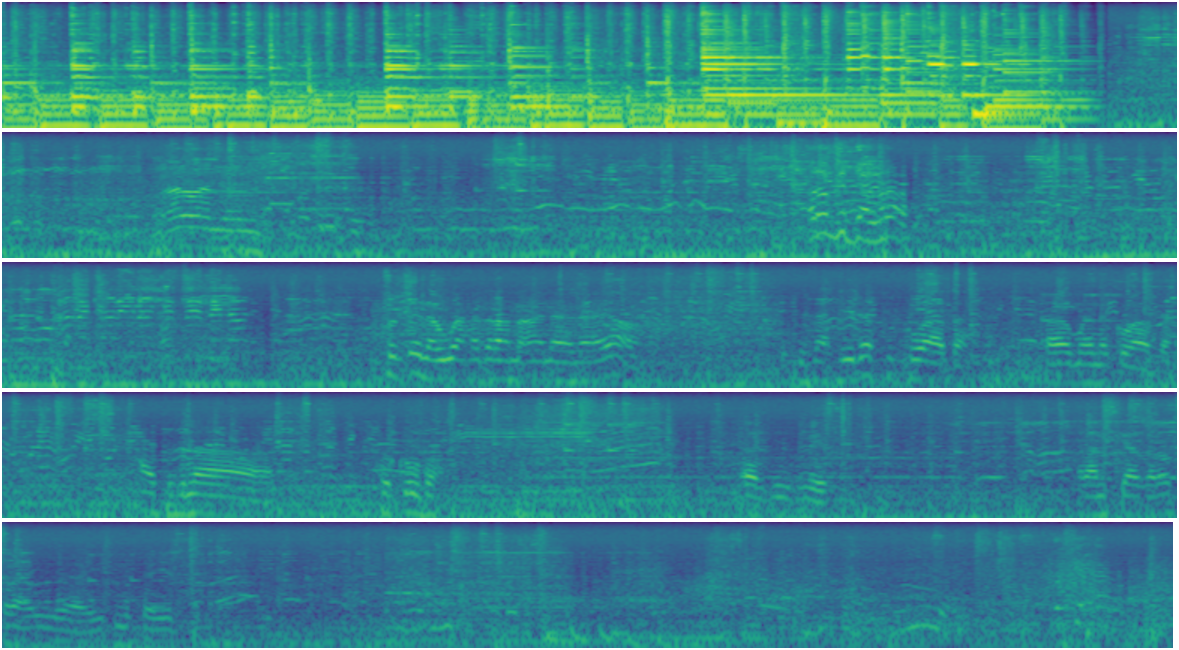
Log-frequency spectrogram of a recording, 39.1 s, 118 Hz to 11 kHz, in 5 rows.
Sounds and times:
Music: 0:00.0 - 0:07.4, 0:09.3 - 0:18.3, 0:22.1 - 0:35.7
Speech: 0:20.9 - 0:26.5, 0:30.4 - 0:33.9.

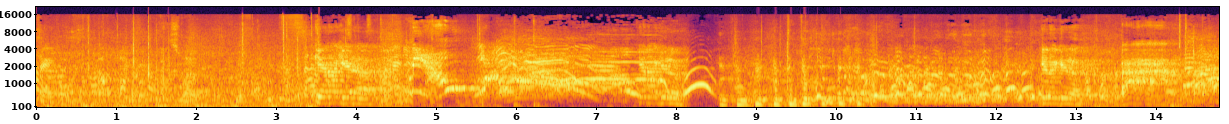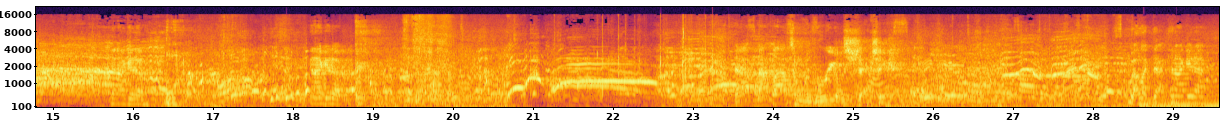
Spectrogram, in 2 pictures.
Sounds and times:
Whoop: 0:05.6 - 0:08.5, 0:20.7 - 0:22.7.

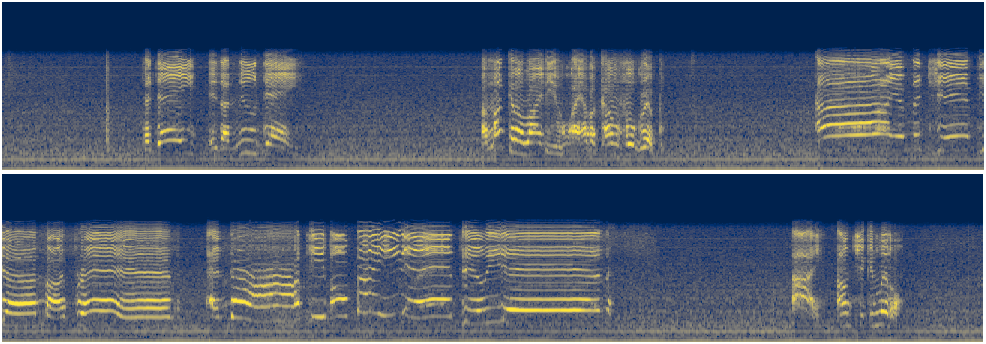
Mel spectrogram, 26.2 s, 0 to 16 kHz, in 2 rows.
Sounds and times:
Speech: 0:01.9 - 0:04.0, 0:06.4 - 0:08.8, 0:23.6 - 0:25.2.

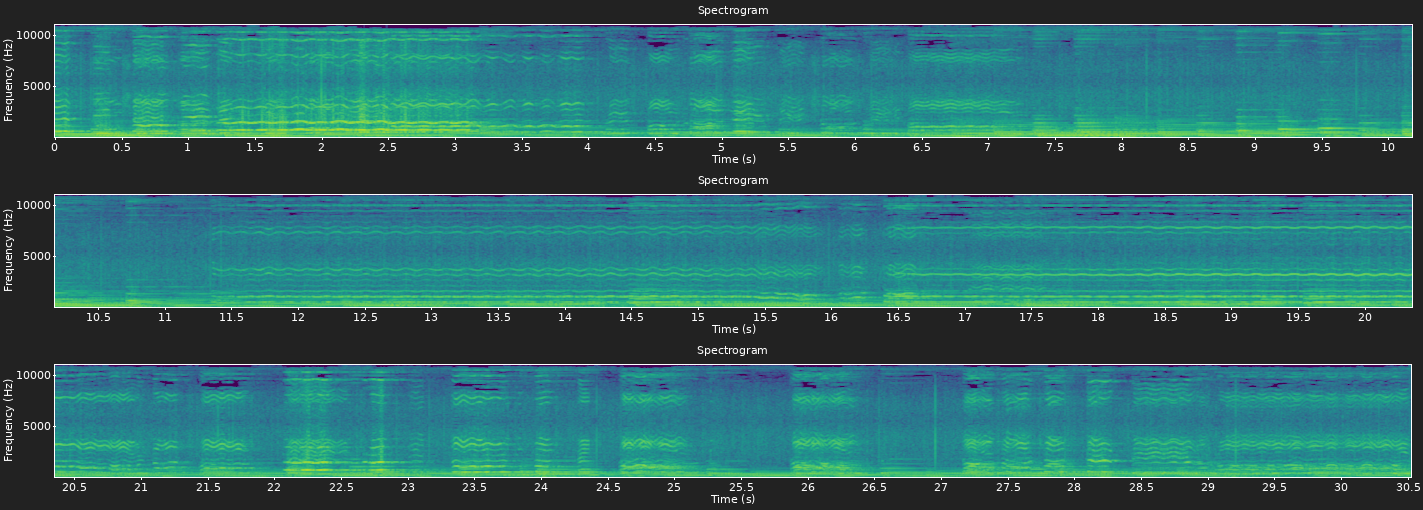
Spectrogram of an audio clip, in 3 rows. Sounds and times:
Opera: 0:00.0 - 0:30.5.

